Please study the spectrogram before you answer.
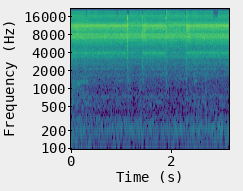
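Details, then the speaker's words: Six-cylinder injector tested off the engine: steady faint high hiss with a few light ticks, injector spraying fuel properly. "And you probably won't be able to hear it on camera at all, but I can definitely tell this one's spraying fuel."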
